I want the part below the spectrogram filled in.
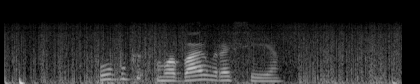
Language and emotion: Russian, neutral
